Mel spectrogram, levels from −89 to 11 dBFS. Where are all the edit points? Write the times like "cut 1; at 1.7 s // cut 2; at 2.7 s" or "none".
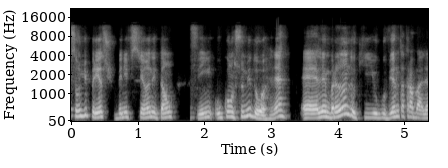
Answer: cut 1; at 1.8 s // cut 2; at 3.3 s // cut 3; at 4.3 s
